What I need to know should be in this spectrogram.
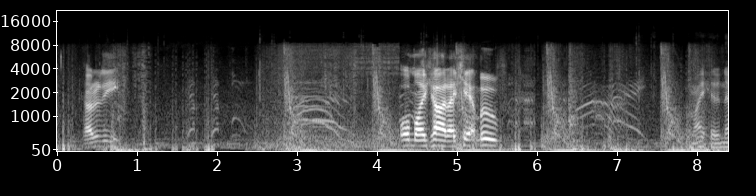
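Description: Cartoon blasters fire in quick zapping bursts.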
